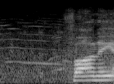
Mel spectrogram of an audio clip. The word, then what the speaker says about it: Fani: funny it's spelled Fanny it's spelled Fanny like your ass right Fanny but when she became da she decided to add a little French a little fny fonny and you know fonny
